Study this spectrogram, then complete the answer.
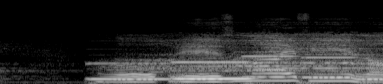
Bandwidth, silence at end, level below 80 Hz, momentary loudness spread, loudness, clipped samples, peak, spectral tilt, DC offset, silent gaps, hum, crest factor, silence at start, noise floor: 10 kHz; 0 s; -50 dBFS; 7 LU; -20 LUFS; under 0.1%; -6 dBFS; -8 dB/octave; under 0.1%; none; none; 14 dB; 0.85 s; -57 dBFS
